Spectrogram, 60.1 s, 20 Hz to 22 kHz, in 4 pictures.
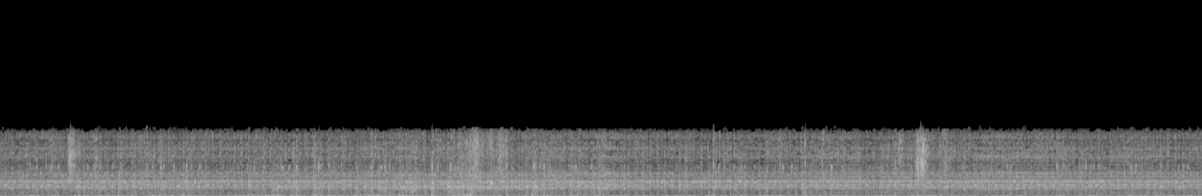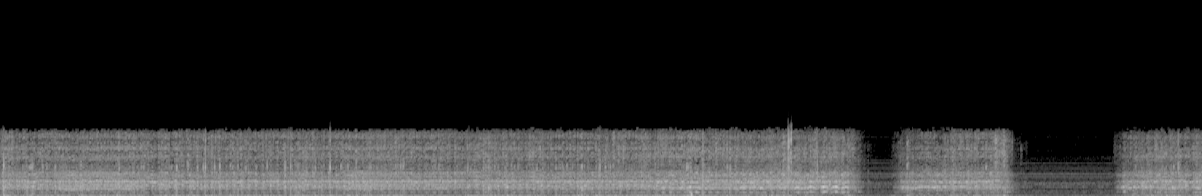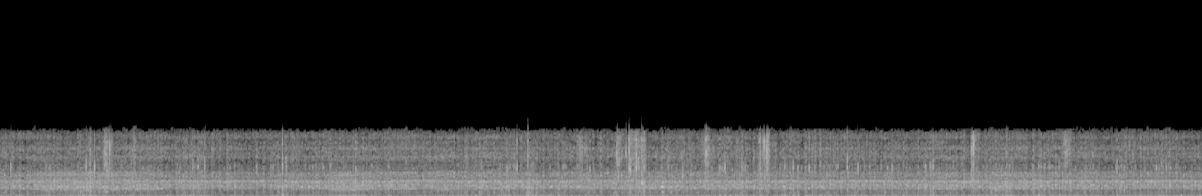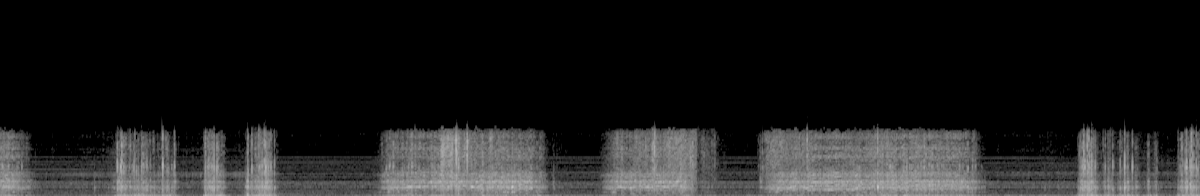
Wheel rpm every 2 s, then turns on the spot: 120, 110, 120, 120, 120, 120, 110, 110, 110, 120, 120, 120, 100, 60, 40, 120, 120, 120, 110, 110, 110, 120, 80, 20, 20, 90, 50, 60, 70, 20.
46-50 58-60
